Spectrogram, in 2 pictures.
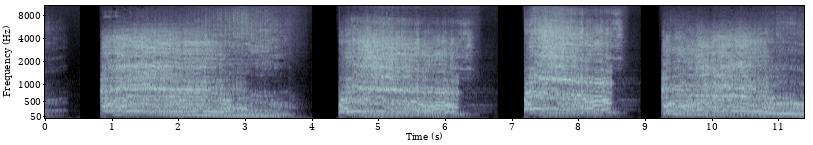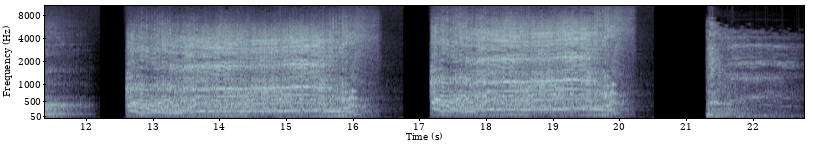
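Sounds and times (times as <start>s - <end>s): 
Tyrannosaurus rex sound effect: 0.0s - 6.6s, 7.2s - 16.5s, 17.2s - 20.3s, 21.3s - 22.7s.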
